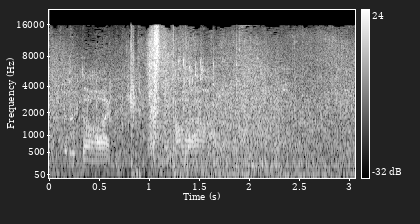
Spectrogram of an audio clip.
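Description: A tank explodes with a heavy blast.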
